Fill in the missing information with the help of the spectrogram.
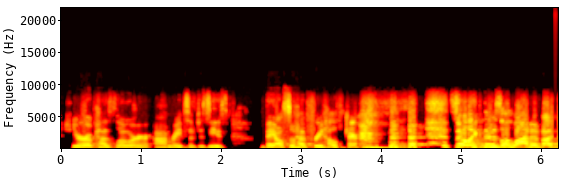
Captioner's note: laughs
